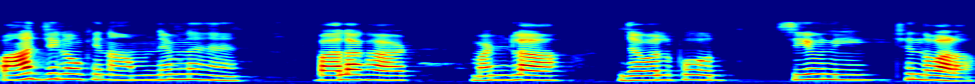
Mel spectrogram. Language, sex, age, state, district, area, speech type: Hindi, female, 45-60, Madhya Pradesh, Balaghat, rural, spontaneous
